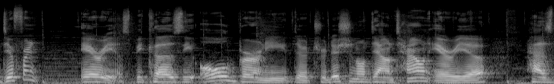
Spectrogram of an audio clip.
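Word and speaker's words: Boerne: a suburb called bernie i know it sounds like born texas but it's actually pronounced bernie texas bernie is a really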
